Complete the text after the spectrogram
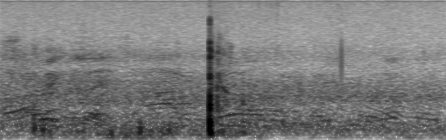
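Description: A foot kicks a football with a dull thump.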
